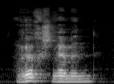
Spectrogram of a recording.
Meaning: to swim on one's back
- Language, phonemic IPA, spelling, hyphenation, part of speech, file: Dutch, /ˈrʏxˌzʋɛ.mə(n)/, rugzwemmen, rug‧zwem‧men, verb, Nl-rugzwemmen.ogg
